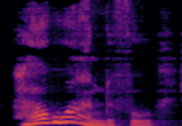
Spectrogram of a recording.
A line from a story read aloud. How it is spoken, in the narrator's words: he cried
